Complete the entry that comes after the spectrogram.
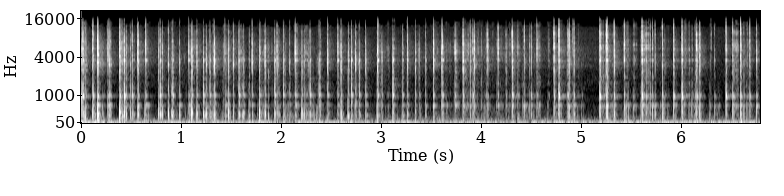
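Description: Long fingernails tap and scratch two identical empty beige paper cups, hollow and held over the ears of a binaural microphone. The result is a rapid, steady stream of crisp, bright clicks and dry scratching that stops instantly without ringing.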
